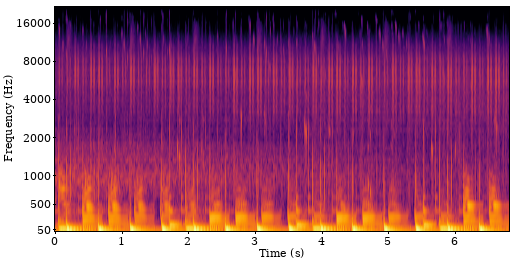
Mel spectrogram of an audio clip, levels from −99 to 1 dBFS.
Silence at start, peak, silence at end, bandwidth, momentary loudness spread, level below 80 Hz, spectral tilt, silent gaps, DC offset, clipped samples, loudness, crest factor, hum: 0 s; 0 dBFS; 0 s; 9 kHz; 4 LU; -12 dBFS; -7.5 dB/octave; none; under 0.1%; under 0.1%; -17 LUFS; 12 dB; none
